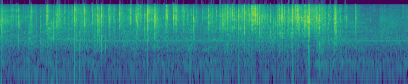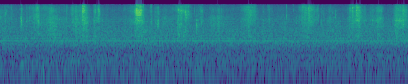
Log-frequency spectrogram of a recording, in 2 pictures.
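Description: Foil wrapper of a Yu-Gi-Oh booster pack crinkling and tearing as it is opened, for about four seconds. Then much quieter handling of the cards, with a few light clicks.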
